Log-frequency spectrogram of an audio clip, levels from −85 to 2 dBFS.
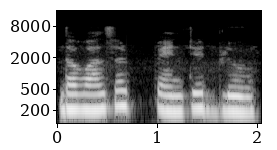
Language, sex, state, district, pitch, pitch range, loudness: English, female, Arunachal Pradesh, Lower Dibang Valley, 200 Hz, 185-210 Hz, -14 LUFS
